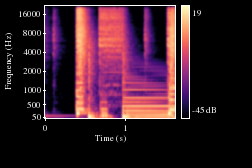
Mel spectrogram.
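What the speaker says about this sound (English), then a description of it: "Without any processing, the Reed 200 sounds like this." Dry, unprocessed Reed 200 instrument plays a few short, bright sustained notes with sharp attacks, close and clear with nothing else audible.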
